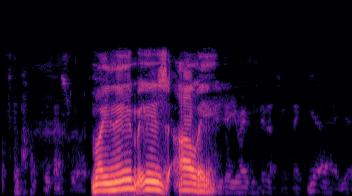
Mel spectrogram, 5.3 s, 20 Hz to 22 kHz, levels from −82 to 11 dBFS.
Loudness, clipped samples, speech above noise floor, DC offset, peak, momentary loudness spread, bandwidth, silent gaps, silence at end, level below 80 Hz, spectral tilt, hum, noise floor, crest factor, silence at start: -15 LUFS; under 0.1%; 45 dB; under 0.1%; -2 dBFS; 10 LU; 8.2 kHz; none; 2.05 s; -56 dBFS; -6.5 dB/octave; none; -61 dBFS; 16 dB; 1.4 s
